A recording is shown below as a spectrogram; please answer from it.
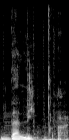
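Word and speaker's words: Dalí: lis oh dolly yeah well the pronunciation in spanish is salvador dali right so pablo picasso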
